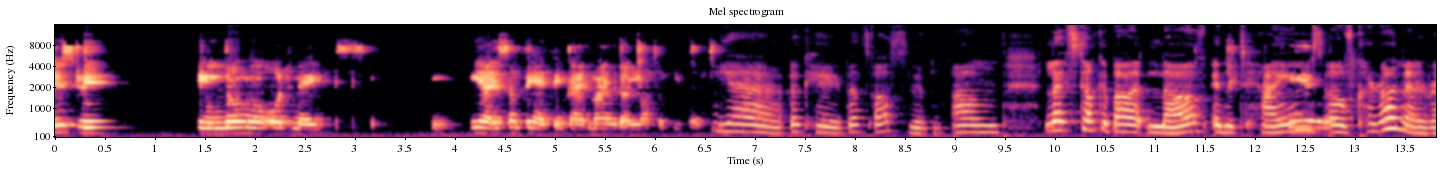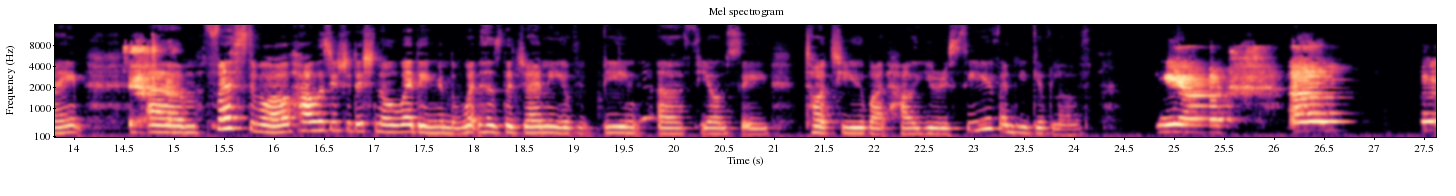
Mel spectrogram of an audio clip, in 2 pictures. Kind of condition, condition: fault, poor sound quality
